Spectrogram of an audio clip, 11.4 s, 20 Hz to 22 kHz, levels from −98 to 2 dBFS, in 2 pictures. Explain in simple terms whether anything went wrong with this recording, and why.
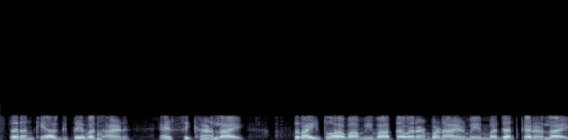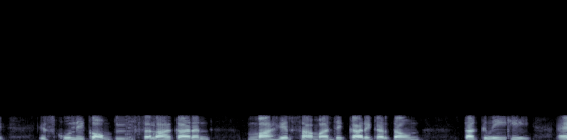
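Yes, two things went wrong. The whole recording sounds thin, slightly rough and a bit robotic, as if heard through an old phone line, with nothing bright or crisp above roughly 4 kHz. That comes from the iLBC codec, a phone-call speech codec that squeezes each 30 ms slice of the voice on its own and throws away the higher frequencies. Here its damage is plainly audible.

In four places the voice briefly turns into a held, buzzy or breathy hum: at 0.96 s, just after "खे अॻिते" and before "ऐं सिखण", for about 60 ms; at 2.75 s for about 180 ms; from 6.87 to 7.23 s, right after "करण लाइ स्कूली", as a broken-up stretch whose longest gap is roughly 150 ms; and at 10.68 s for about 60 ms. These are lost iLBC frames. Pieces of the call went missing, and the decoder filled each hole by repeating the last bit of voice mixed with noise. 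Because every frame stands alone, the voice comes back clean almost immediately afterward.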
